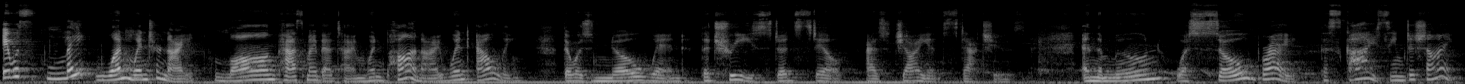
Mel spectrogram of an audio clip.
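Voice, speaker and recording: An American woman reading a storybook aloud to children in an informal, chatty and expressive way. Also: fairly low pitch, slow pace, a little hiss or hum, rough recording. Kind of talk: storybook read-aloud with casual asides to children.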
